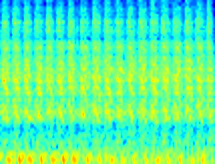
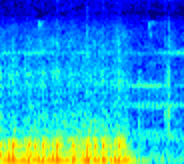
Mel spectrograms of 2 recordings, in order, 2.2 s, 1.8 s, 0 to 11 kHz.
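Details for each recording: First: Suzuki GSX-R 600 SRAD that sat for years: fast, even starter cranking with steady compression pulses, good compression but it won't start; it later ran after priming and starting fluid. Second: Suzuki GSX-R 600 SRAD, bought cheap after sitting for years, warm at 180° temperature: about a second of deep, even idle rumble with regular pulses before cutting out; healthy normal idle.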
